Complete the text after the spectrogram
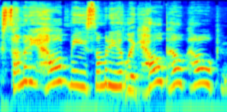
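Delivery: high, panicky call for help; panicked shout for help. Retold or imitated. [name] retelling her panicked cry for help in the sanctuary. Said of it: "I shouted in the middle of the sanctuary".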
